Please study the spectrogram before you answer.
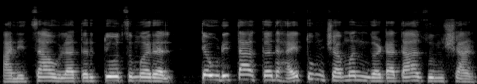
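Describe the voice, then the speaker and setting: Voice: mid-range voice, a little slow, mellow, lightly acted. A reader voicing a chatty, uneasy village barber who coaxes in rural dialect. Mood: coaxing.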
